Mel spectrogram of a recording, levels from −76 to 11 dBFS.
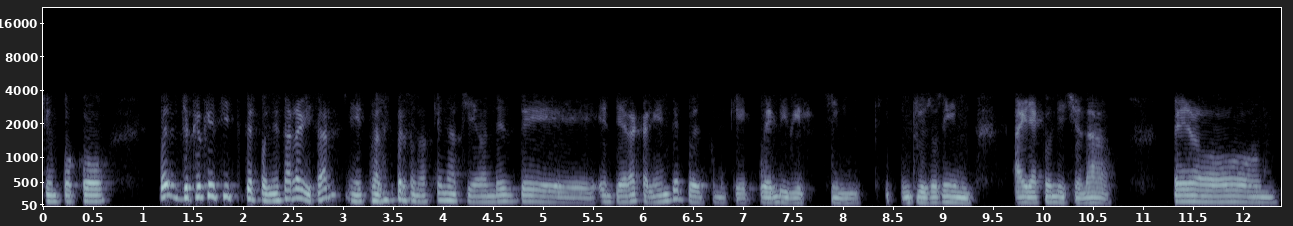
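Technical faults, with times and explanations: Throughout, tandem speech coding: the speech passed through AMR-NB at 10.2 kbit/s, a G.711 link, then AMR-NB again, so two lossy coders each re-quantise already degraded sound, leaving it rough, muffled and warbly. A spectrogram shows nothing above 3.8 kHz, with smeared, unstable harmonics.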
